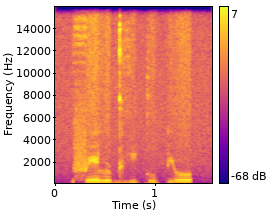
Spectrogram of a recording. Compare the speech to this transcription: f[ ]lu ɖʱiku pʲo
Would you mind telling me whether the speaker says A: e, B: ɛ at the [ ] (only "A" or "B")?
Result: A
